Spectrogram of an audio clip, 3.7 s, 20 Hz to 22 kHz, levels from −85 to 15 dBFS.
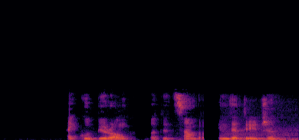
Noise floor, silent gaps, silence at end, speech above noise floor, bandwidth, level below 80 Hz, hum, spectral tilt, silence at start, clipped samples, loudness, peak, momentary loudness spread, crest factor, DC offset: -81 dBFS; none; 0 s; 53 dB; 7.8 kHz; -58 dBFS; none; -4.5 dB/octave; 0.85 s; under 0.1%; -28 LUFS; -10 dBFS; 13 LU; 18 dB; under 0.1%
